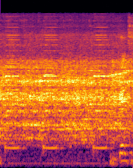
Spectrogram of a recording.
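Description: Studio audience shouting and cheering while a game-show big wheel spins and its clicker ticks as the wheel slows, heard through a TV speaker.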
